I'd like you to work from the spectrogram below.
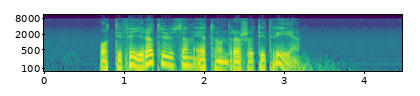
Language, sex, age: Swedish, male, 43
